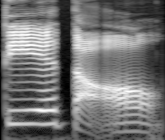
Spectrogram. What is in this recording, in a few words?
"fall down", Chinese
